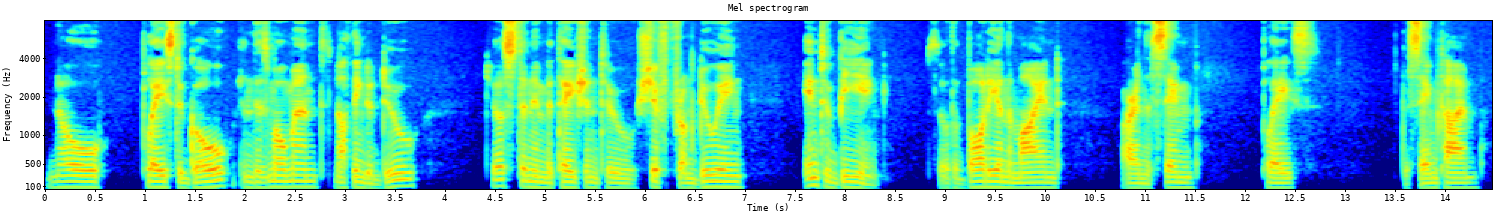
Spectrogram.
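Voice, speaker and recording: Very deep-voiced man guiding meditation. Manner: calm, unhurried, pausing between short phrases. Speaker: meditation teacher. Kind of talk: guided meditation, slow and soothing instruction.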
